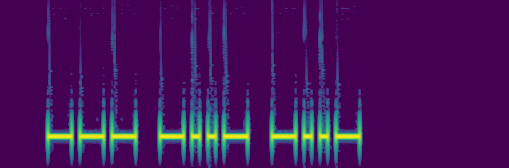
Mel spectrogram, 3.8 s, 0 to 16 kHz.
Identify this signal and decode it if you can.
Morse code, heard as a keyed tone, about 20 wpm, 700 Hz. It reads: OXX
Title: USA Call Sign Postfixes - 3 Letters 20wpm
